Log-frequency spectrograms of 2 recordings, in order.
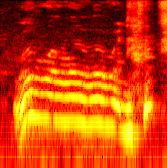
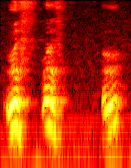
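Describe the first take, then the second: First: Higher baying roof roof like a beagle; beagle bark. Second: A hint of a barking dog; lightly voiced roof roof. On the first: Teacher imitating how beagles bark, higher baying. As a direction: howl it like a beagle. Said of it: "Di ba ganun tumahol yung mga beagle". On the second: Teacher imitating an ordinary dog barking, light. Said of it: "pag tumahol yan". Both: Shown as a demonstration.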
